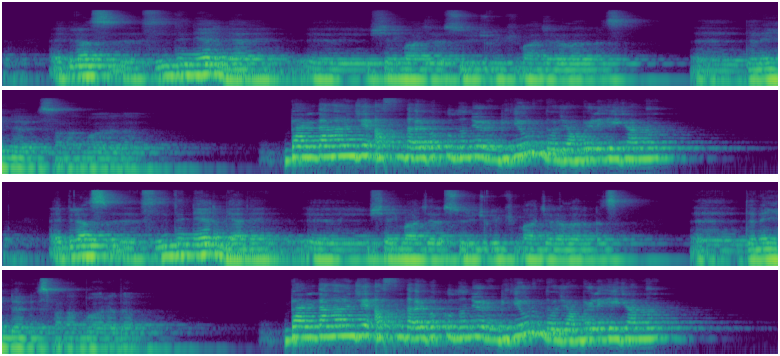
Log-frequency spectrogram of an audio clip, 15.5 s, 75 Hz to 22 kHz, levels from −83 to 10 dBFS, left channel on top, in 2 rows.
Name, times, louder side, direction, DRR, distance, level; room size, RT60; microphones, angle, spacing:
voice 1, 0.5-6.2 6.9-9.1, right 1 dB, 70° right, 4 dB, 1.4 m, -19 dB
voice 2, 10.6-14.3, equal, 10° right, 1 dB, 1.1 m, -16 dB
9.3 x 6.9 x 5.9 m, 1.4 s
head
